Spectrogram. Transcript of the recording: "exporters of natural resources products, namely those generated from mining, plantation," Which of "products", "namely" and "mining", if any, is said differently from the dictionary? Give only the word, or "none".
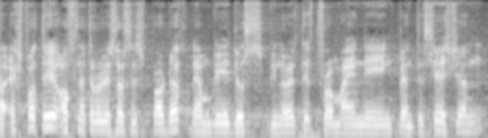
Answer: products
